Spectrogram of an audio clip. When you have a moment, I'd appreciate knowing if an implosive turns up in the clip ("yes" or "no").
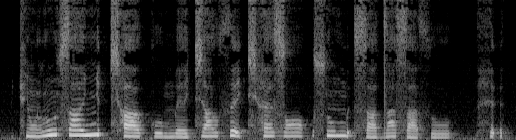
no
